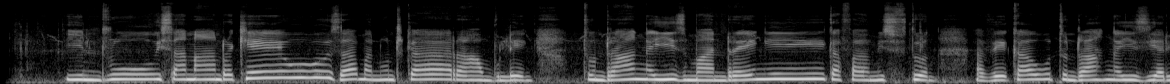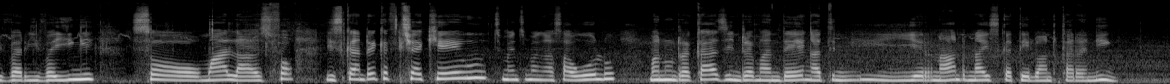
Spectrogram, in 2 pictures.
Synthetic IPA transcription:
inɖ͡ʐuisanaɳɖ͡ʐakeuzamanuɳɖ͡ʐakəɾaambuleɲi̥ | t̪uɳɖ͡ʐaŋəizimaɳɖ͡ʐeŋikafamisi̥fi̥t̪uaŋəavekat̪uɳɖ͡ʐaɦaŋəiziaɾivaɾivaiɲi | somalazu̥fa | izi̥kanɖ͡ʐekʲəfi̥t͡siakʰeut͡simajnt͡simaŋasaolu | manuɳɖ͡ʐakaziɳɖ͡ʐajmand̪eaŋat̪inieɾinaɳɖ͡ʐunaizi̥kat̪eluaɳɖ͡ʐukaɾaniɲi̥

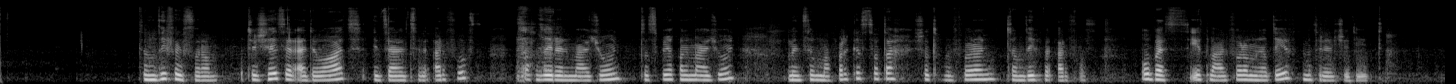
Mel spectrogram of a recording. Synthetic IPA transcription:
t̪ɑnðˤiːfɪlfʊɾˤʊm | t̪ɪd͡ʒhɪzɪlʔa̰d̪awaːt̪ʔɪzaːlt̪ɪlʔɑɾˤfʊf | t̪ɑħðˤiːɾɪlmaʕd͡ʒuːnt̪ɑsˤbiːqɪlmaʕd͡ʒuːnmɪnθʊmːafɑɾˤkɑsˤːɑt̪ˤɑħʃɑt̪ˤfɪlfʊɾˤʊnt̪ɑnðˤiːfɪlʔɑɾˤfʊθ | wbasːjɨt̪ˤlɑʕɪlfʊɾˤmnɨðˤiːfmɪθlɪld͡ʒɪd̪ḭːd̪̥

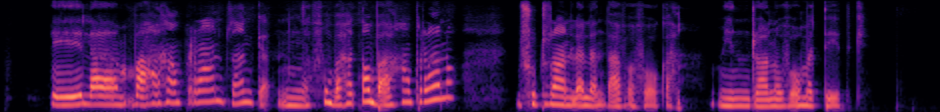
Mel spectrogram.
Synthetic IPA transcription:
b̥elambaɦaɦampiranuzanika̰iŋfumbəɦat̪ombaɦaɦampiranu | miʃuʈ͡ʂuranulaland̪a̰va̰vo̰ka | minuɳɖ͡ʐanovo̰mat̪ḛt̪i̥kʲi̥

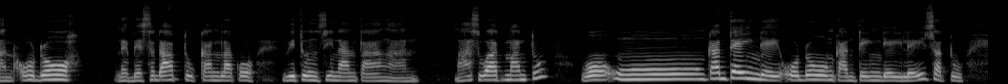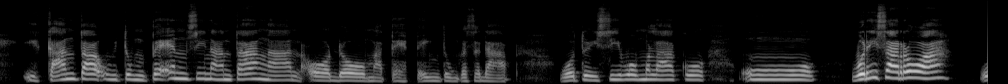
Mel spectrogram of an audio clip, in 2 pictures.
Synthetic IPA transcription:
nɔdɔh | lebɛsədap̚t̪ukanlakowit̪unsinant̪aŋan | masuat̪̚mant̪u | wou | ŋkant̪eindeiʔɔdɔŋkant̪eiŋdeileisat̪uikant̪auwit̪umpɛɛnsinant̪aŋanɔdɔmat̪ɛht̪eint̪uŋkəsədap̚ | wot̪uisiwɔməlako | u | wəɾisaɾoa

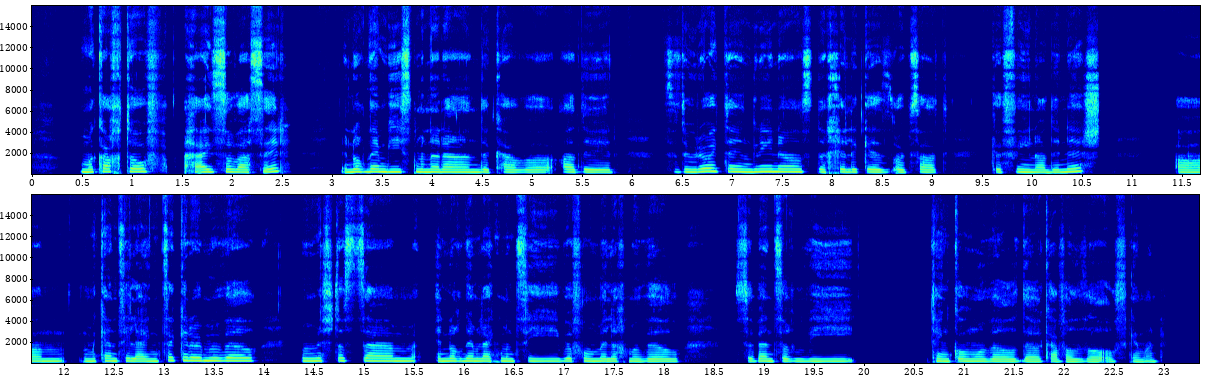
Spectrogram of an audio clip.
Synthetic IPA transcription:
məkʰɔχtoʊfhaɪsɪvasəɾ | ɪnːʊχdɛmɡiːstmənaɾaːndɪkʰavəɔdəɾ | sɪduːɾoɪtəɪnɡɾiːnəsdɪχɪlˠɪkɪzo̰ɪpsat | kʰafiːnɔdəɾnɪʃt̚ | amməkʰɛnt͡siːlˠaɪɡŋ̩t͡sɪkəɾoɪbməvɪlˠ | məmɪʃtəst͡sam | ɪnːʊχdɛmlˠaɪk̚tmənt͡sɪviːfɪlˠmɪlˠɪχməvɪlˠ | sɪvɛntt͡sɪχviː | tʰɪŋkəl̩ˠməvɪlˠdɪkʰavəzɔlˠo̰ʊskɪmən

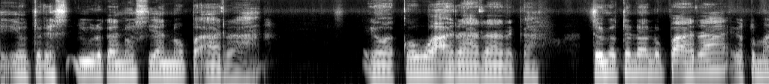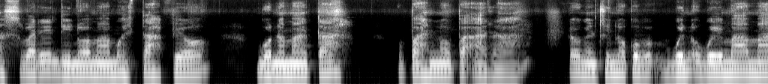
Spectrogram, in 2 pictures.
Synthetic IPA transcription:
eot̪oɾesiuɾekanosianopa̰ʔːɾa | eoakowaːɾaɾaɾeka | t̪onotonoanopaːɾaeot̪omasβaɾendinoamamoht̪ahpeo | ɡonamat̪ah | opaɦnopa̰ʔaɾa | eoŋent͡ʃinokobenoβuemama

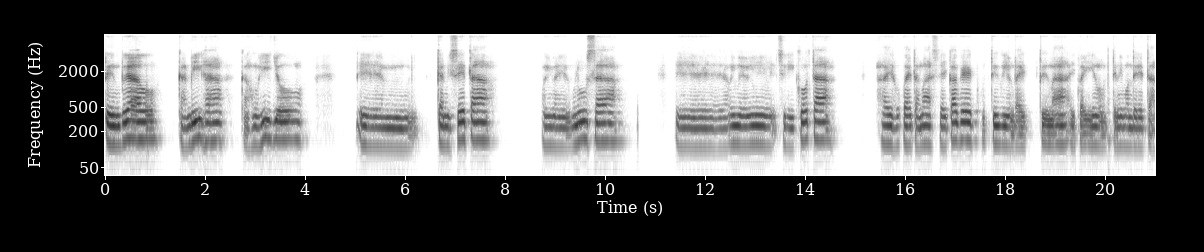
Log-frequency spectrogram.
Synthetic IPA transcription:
t̪embɨaɾao | kambiɦa | kã̰ɦõɦid͡ʒo | e | kamĩset̪a | õĩmẽwlusa | e | õĩmẽβit͡ʃiɾikʰot̪a | haeɦokʷaet̪amãsajkʷakeut̪ɨwimba̰ʔḛt̪ɨ̰mã̰ha̰jkʷa̰ʔḭɾo̰t̪ẽmĩmõnd̪eɾet̪a̰

